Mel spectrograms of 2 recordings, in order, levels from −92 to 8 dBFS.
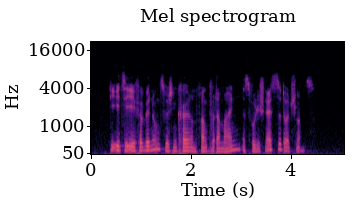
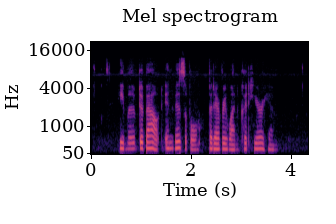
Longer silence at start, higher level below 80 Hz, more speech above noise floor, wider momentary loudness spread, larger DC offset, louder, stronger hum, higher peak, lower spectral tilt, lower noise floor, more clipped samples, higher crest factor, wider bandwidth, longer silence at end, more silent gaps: about the same, 0.4 s vs 0.3 s; first, -60 dBFS vs -74 dBFS; first, 39 dB vs 28 dB; second, 9 LU vs 14 LU; neither; second, -36 LUFS vs -33 LUFS; neither; about the same, -14 dBFS vs -16 dBFS; first, -6.5 dB/octave vs -4.5 dB/octave; first, -75 dBFS vs -61 dBFS; neither; about the same, 22 dB vs 18 dB; second, 7.2 kHz vs 12.5 kHz; about the same, 0.65 s vs 0.65 s; neither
